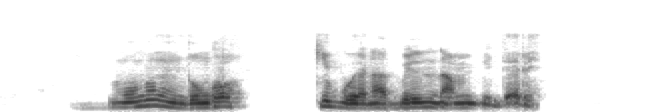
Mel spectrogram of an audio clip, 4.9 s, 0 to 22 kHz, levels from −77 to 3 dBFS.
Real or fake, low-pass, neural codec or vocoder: fake; 7.2 kHz; codec, 16 kHz in and 24 kHz out, 1.1 kbps, FireRedTTS-2 codec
